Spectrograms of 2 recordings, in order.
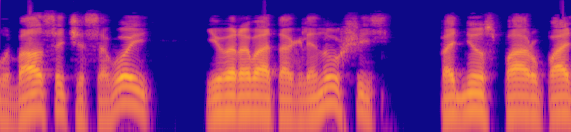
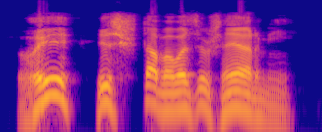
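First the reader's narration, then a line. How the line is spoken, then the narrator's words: Joyful yell. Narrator (Russian): радостно заорал он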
